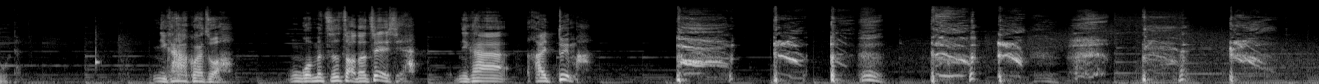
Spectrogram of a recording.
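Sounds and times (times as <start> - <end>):
speech: 1.5 - 6.0, 8.6 - 9.4
elderly Taoist temple master coughing in a harsh raspy fit: 6.8 - 12.8.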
